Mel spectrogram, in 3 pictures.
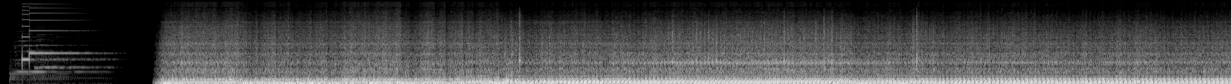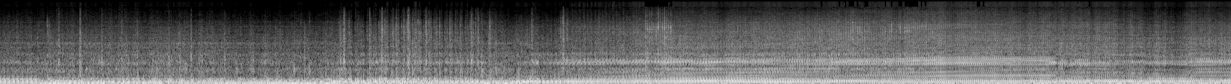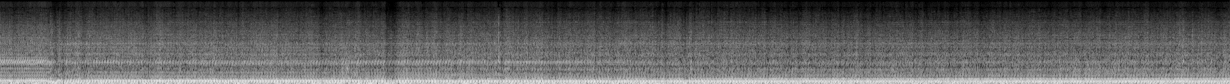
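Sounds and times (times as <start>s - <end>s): wind noise: 1.6s - 6.9s
motorcycle engine accelerating: 1.6s - 36.9s.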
